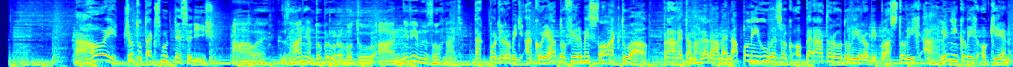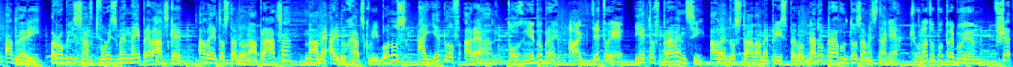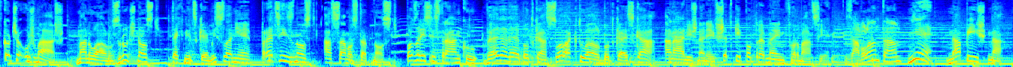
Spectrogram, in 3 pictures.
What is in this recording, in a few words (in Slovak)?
reklamny spot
